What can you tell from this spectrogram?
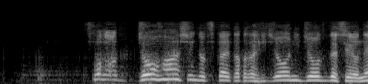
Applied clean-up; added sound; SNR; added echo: neural separator model SepFormer DNS4.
